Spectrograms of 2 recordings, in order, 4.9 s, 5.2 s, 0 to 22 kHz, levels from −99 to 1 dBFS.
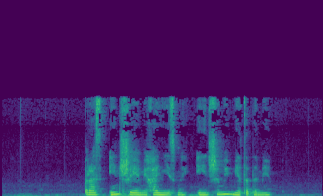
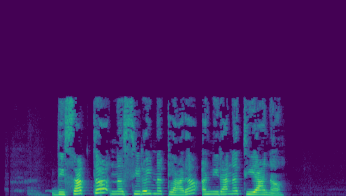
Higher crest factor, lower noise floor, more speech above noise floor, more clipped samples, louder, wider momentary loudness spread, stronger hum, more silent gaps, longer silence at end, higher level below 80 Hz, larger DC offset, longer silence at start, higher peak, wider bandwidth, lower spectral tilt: second, 16 dB vs 22 dB; second, -56 dBFS vs -82 dBFS; second, 33 dB vs 59 dB; neither; about the same, -24 LUFS vs -23 LUFS; about the same, 8 LU vs 10 LU; neither; neither; second, 0.8 s vs 0.95 s; first, -60 dBFS vs -82 dBFS; neither; second, 0.25 s vs 0.8 s; second, -10 dBFS vs -2 dBFS; about the same, 11.5 kHz vs 11.5 kHz; first, -5 dB/octave vs -3 dB/octave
